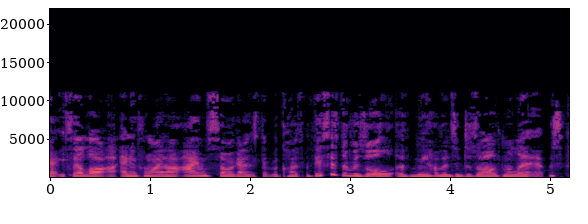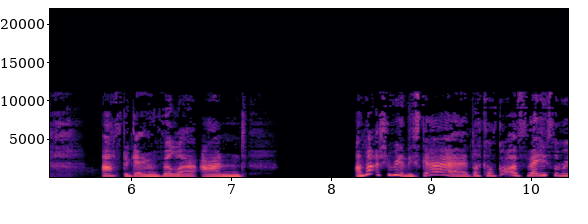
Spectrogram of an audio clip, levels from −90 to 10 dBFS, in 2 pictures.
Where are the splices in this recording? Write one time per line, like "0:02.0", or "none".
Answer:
none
